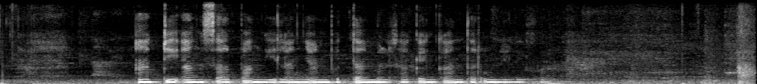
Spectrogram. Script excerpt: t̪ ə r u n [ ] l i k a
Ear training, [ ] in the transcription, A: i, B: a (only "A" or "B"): A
